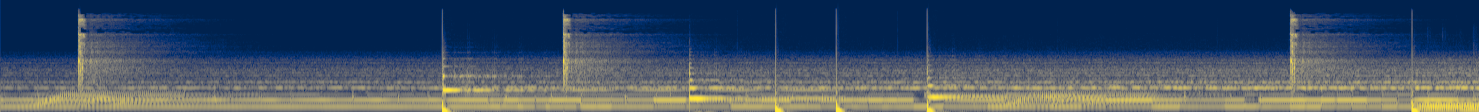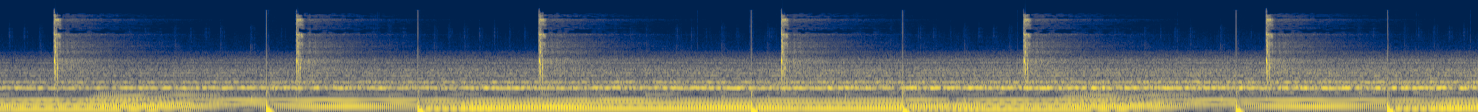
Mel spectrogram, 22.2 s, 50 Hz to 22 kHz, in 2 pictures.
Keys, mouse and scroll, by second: 3.3 ctrl+z, 3.8 ctrl+z, 6.3-8.4 middle drag, 9.3-11.1 drag, 11.8 s, 17.2 s, 19.8-21.9 middle drag.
